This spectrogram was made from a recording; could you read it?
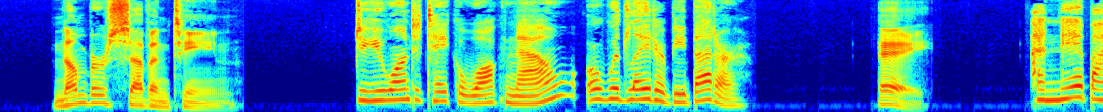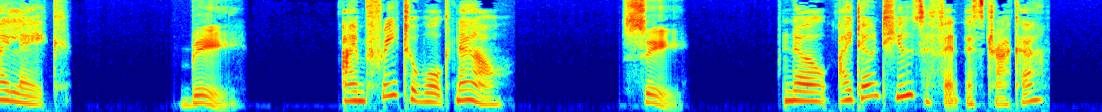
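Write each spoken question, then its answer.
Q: Do you want to take a walk now or would later be better?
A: B: I'm free to walk now.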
